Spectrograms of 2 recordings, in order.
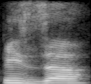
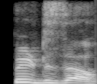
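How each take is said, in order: First: The middle consonant is a plain z sound. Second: The middle consonant is a ts sound. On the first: The speaker calls it wrong. "Actually वो पिज़्ज़ा नहीं होता है" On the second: The speaker calls it right. "Actually वो आपका पिट्ज़ा होता है"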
